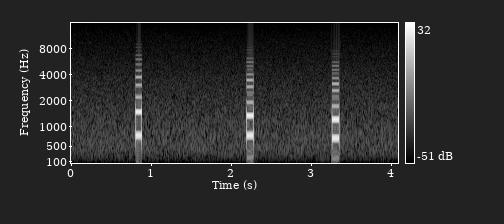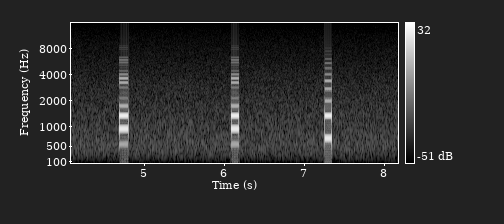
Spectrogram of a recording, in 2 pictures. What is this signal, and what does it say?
DTMF, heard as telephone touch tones, dialled by hand, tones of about 90 ms. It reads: 6 5 1 0 0 2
